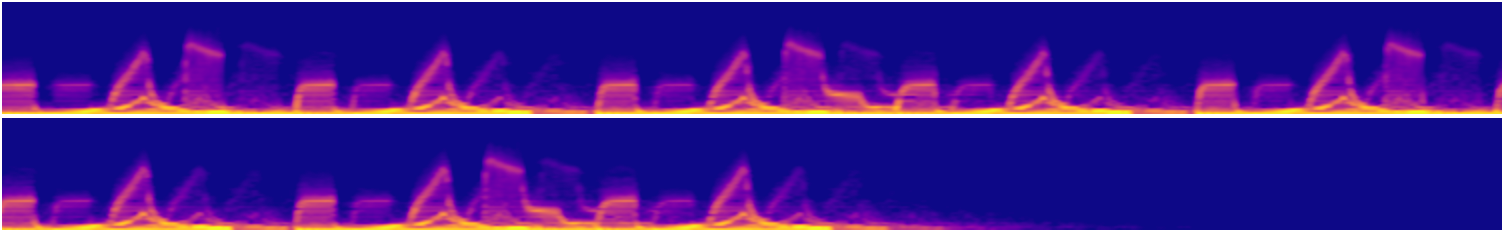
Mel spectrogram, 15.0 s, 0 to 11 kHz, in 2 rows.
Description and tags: Dark, acidic drum & bass bassline variations with beats at 160BPM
